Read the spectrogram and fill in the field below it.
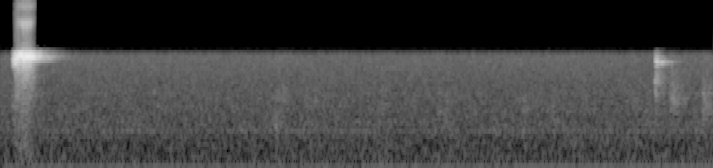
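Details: Pet female Senegal parrot indoors, which has begun mimicking its owner's sneezing, gives one sharp, explosive burst near the start, then near-silence in a small room with a faint second burst near the end.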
